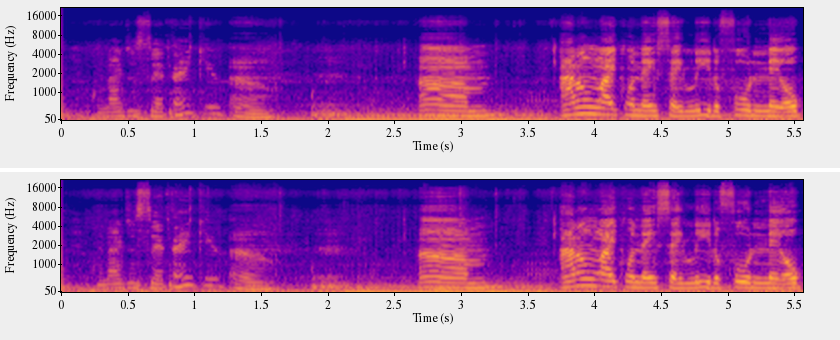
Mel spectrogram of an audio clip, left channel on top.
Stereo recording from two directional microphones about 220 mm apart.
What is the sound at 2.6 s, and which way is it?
Speech, 15° left (ahead or behind).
